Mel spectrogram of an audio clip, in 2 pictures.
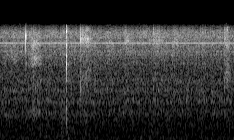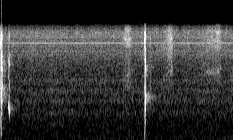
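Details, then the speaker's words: Sleeping baby with hiccups, three brief sharp catches of breath, two close together, over steady background hiss, while an older child watches. "What's that? Is that the baby? That's a hiccup, mister."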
